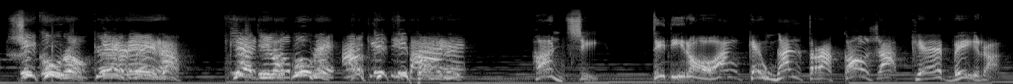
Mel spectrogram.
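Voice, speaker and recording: A wildly excitable old grandfather who squeaks up into a very high, gravelly register. He drags his words out slowly and bursts into exclamations as if sharing a grand secret. Soft music hums beneath the storybook reading. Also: full character voice. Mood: excited insistent. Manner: dramatic, exclaiming, drawn-out emphasis. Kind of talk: audiobook character voice.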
